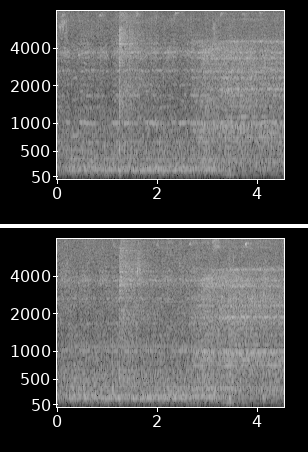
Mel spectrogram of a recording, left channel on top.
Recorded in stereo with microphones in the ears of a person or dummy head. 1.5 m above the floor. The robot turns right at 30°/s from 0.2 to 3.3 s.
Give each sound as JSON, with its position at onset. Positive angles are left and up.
{"t": 1.2, "sound": "breaking glass", "side_deg": 55, "distance_m": 2.5}
{"t": 2.7, "sound": "a blender", "side_deg": -20, "distance_m": 6.0}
